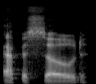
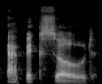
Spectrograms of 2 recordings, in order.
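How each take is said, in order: First: The middle consonant is a plain s sound. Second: The middle consonant is a ks sound. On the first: The speaker calls it right. "I know how to say it right. It's episode" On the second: The speaker calls it wrong. "What did you call it?"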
